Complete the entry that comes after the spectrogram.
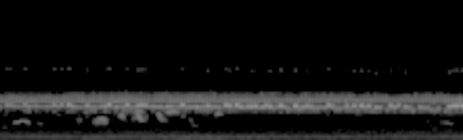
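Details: Grasshopper warbler reeling throughout, a thin, even, high-pitched mechanical trill like a fishing reel or cricket, steady in pitch and volume, with a few faint slurred notes from other birds behind.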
